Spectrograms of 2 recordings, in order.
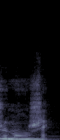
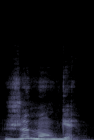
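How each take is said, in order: First: The consonant is a soft zh sound. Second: The consonant is a hard g sound. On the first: The speaker calls it right. "pour obtenir le son je" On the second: The speaker calls it wrong. "ça se prononce ga"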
